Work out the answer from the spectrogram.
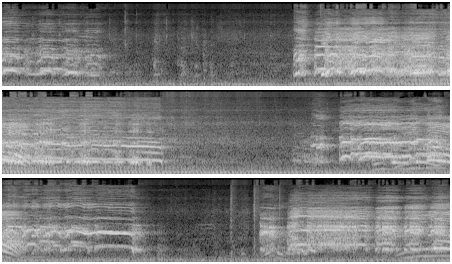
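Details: Kokok Balenggek roosters gathered for joint training at Ampang Kualo, Kota Solok; several loud bursts of multi-part crowing, each a few seconds long, separated by quieter gaps with distant crowing.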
